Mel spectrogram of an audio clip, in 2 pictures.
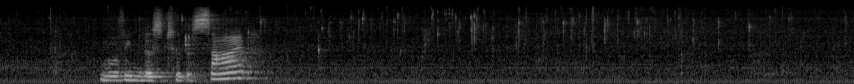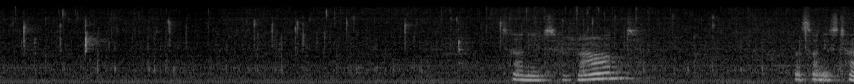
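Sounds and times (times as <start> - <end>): dough sizzling in oil: 0.0 - 17.0.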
